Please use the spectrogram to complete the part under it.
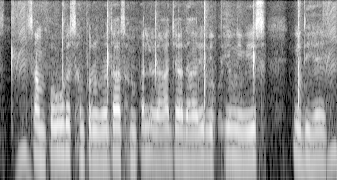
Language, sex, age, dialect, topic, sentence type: Hindi, male, 18-24, Awadhi Bundeli, banking, statement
